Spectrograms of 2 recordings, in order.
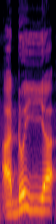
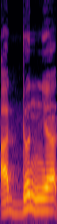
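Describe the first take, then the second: First: The n before the y is merged away. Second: The n before the y is clearly pronounced. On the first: The speaker calls it wrong. "tidak dibaca aduya" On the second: The speaker calls it right. "dibaca jelas"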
